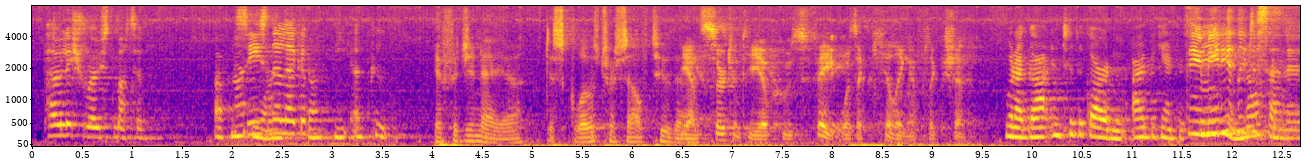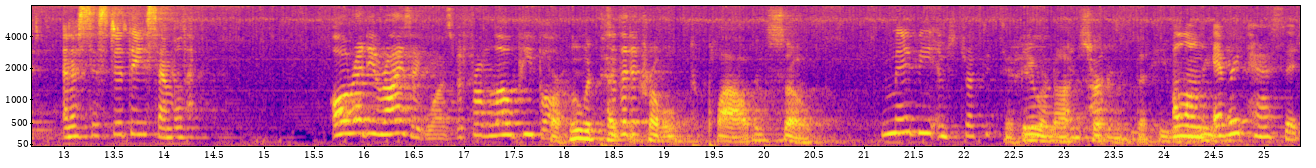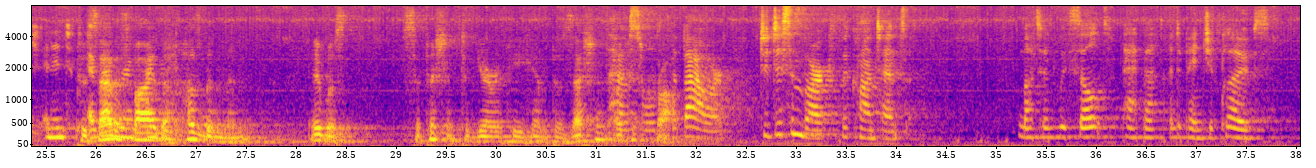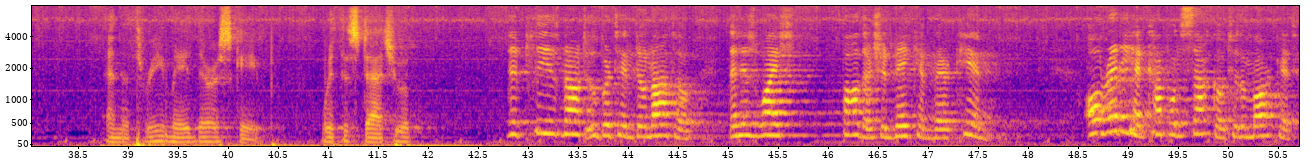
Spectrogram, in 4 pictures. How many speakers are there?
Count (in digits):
9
